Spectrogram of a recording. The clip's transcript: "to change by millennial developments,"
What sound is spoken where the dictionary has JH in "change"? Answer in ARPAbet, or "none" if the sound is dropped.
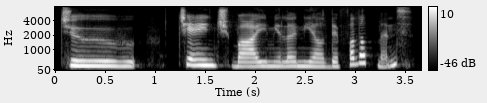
JH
